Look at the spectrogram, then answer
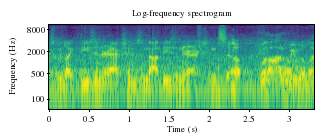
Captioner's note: deputy laughing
